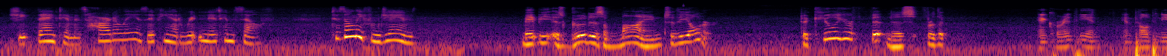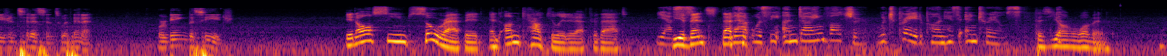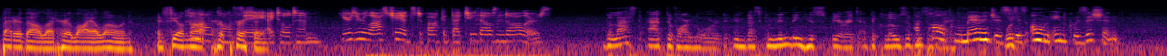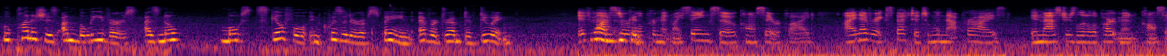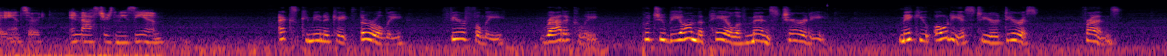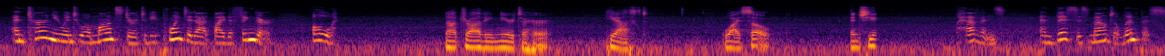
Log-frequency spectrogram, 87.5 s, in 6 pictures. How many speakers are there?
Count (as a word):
nine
